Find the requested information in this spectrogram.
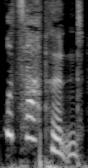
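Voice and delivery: high worried question; a concerned friend asking; alarmed friend. Acted. Anna finding her friend sobbing.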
